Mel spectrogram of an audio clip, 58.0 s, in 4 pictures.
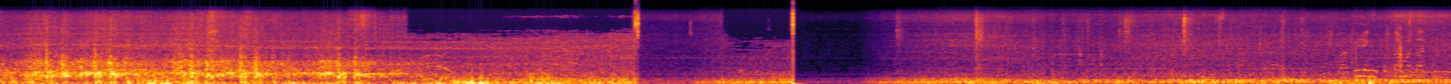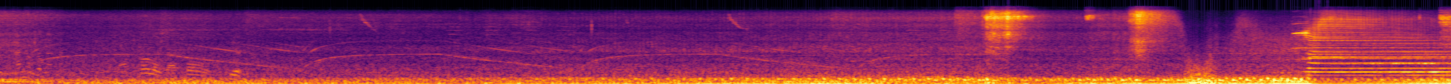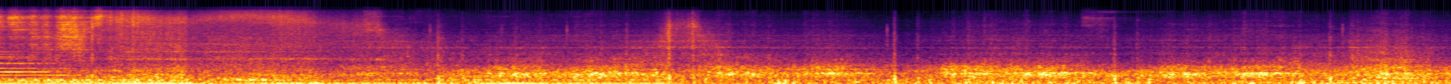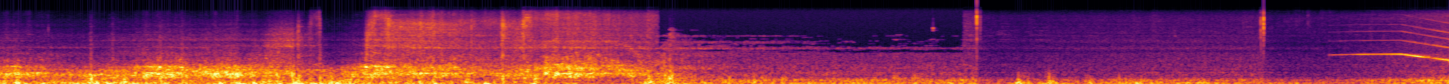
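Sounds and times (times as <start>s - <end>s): passenger train rumbling past: 0.0s - 58.0s
wailing warning tone: 14.2s - 24.0s, 56.8s - 58.0s
locomotive horn: 27.4s - 30.1s.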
